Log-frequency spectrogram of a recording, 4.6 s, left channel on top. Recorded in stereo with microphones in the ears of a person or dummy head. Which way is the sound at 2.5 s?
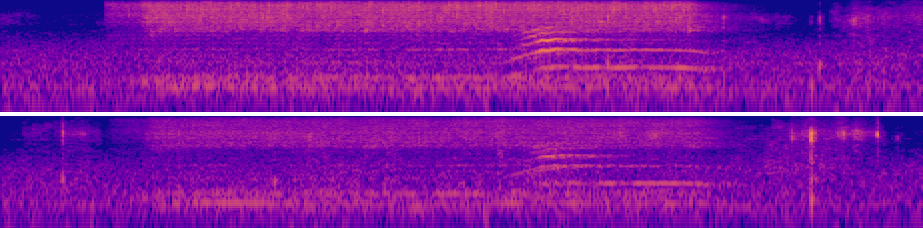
60° left (ahead or behind).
